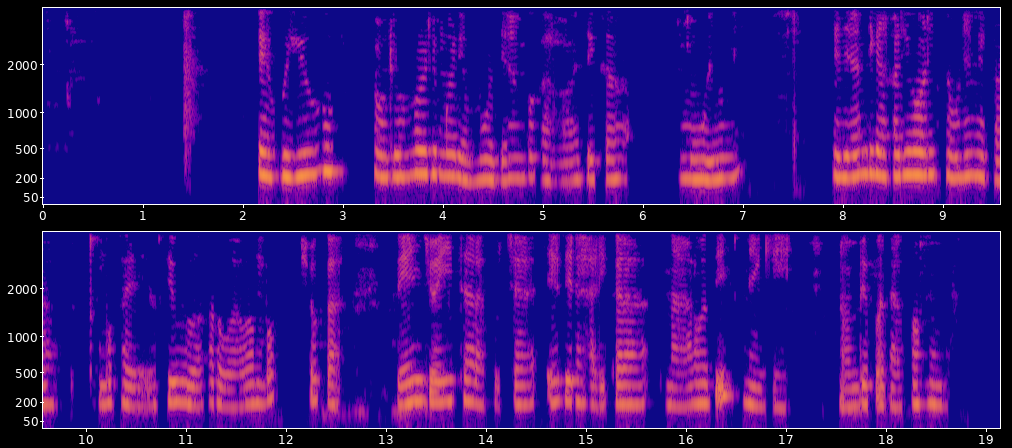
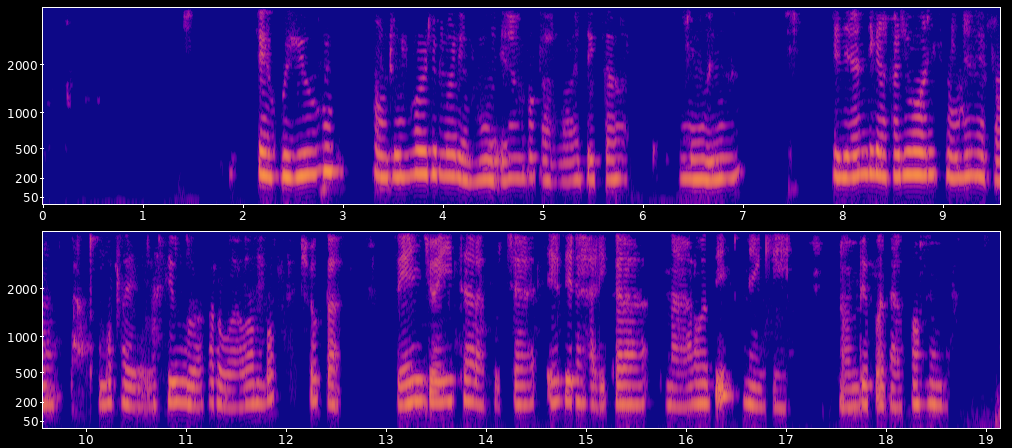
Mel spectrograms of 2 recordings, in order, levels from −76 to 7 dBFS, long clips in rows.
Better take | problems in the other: first | noise reduction (neural mask model Resemble Enhance denoiser)

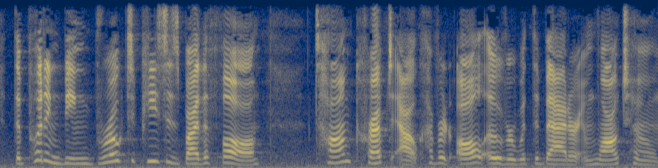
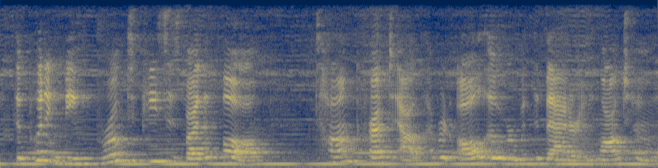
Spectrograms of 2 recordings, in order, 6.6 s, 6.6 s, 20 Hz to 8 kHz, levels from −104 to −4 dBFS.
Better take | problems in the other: first | background sound (Glass); 7 dB below the speech // room echo; dies away in 0.7 s

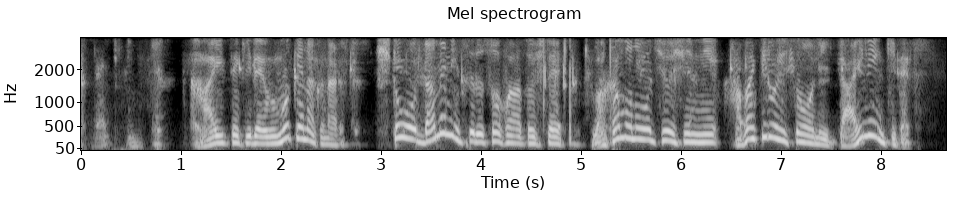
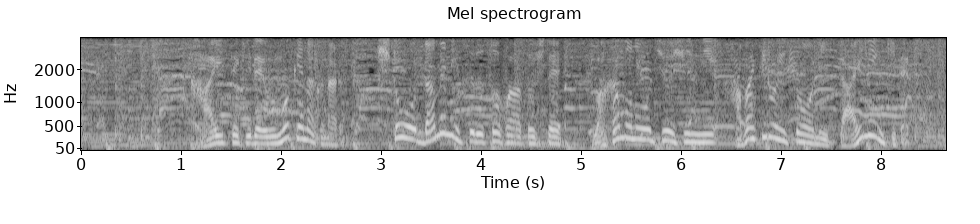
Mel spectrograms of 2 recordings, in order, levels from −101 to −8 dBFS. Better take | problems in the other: second | noise reduction (neural mask model Resemble Enhance denoiser)

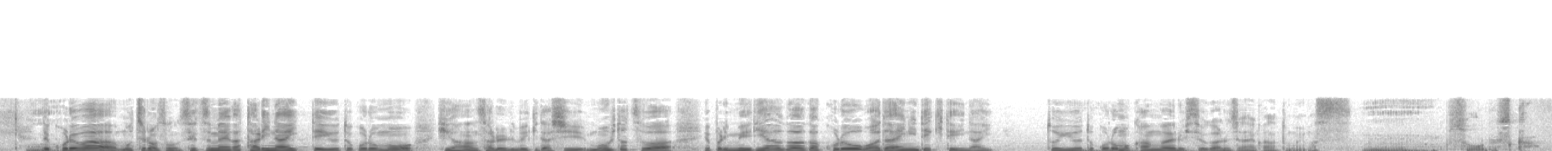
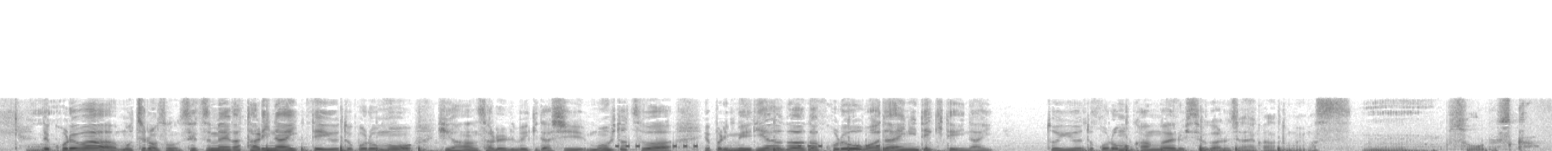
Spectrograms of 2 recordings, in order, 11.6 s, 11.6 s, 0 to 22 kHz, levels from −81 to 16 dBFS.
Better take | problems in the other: first | background sound (Writing + Telephone); 7 dB below the speech

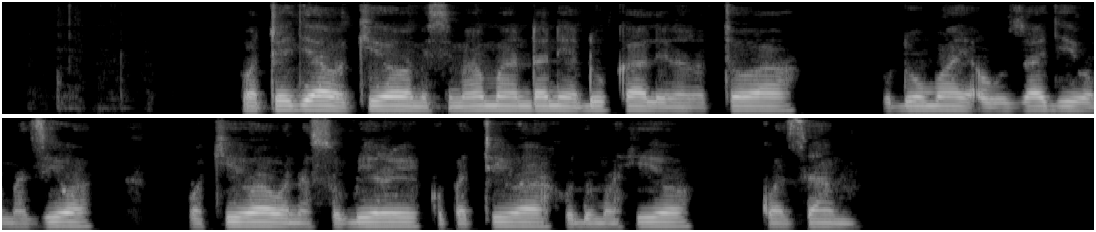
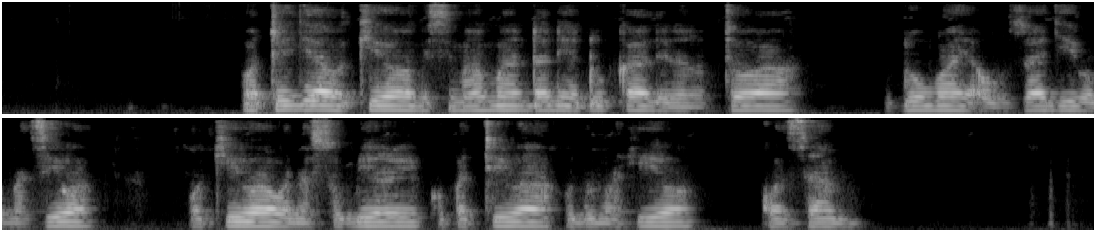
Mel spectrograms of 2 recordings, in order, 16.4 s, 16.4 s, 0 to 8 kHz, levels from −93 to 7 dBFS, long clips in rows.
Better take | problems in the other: first | noise reduction (neural mask model DeepFilterNet 3)

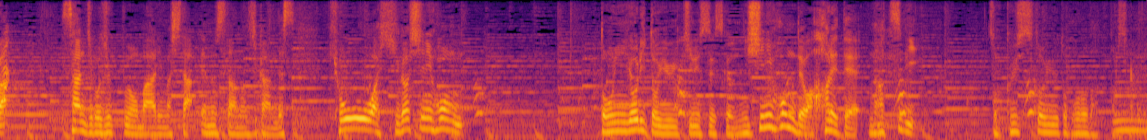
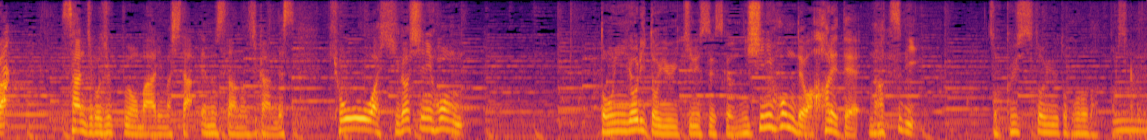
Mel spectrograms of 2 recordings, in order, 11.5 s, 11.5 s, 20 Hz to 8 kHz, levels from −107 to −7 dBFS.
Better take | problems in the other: second | background sound (Bark); 17 dB below the speech

